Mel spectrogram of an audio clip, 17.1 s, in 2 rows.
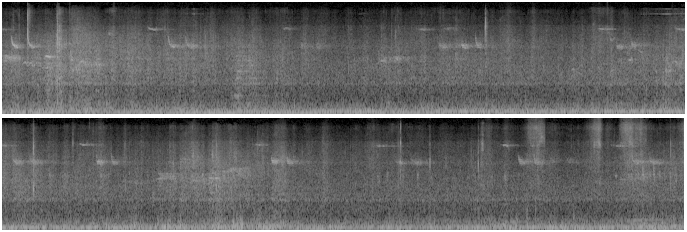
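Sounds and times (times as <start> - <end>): steady low rumble: 0.0 - 17.0
small birds chirping: 13.3 - 17.0.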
